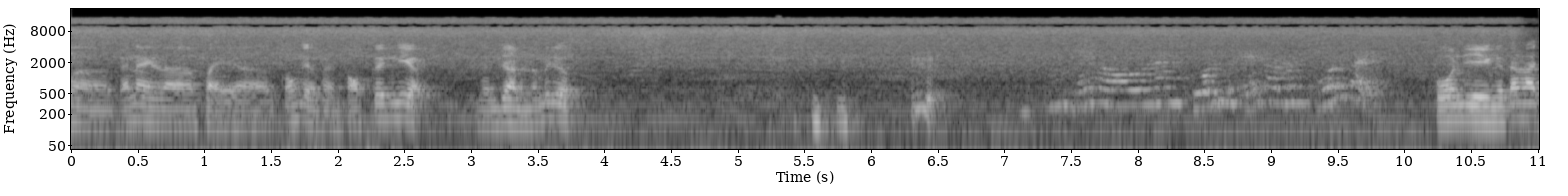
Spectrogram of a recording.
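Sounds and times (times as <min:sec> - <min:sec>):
steady hiss: 0:00.0 - 0:11.0
man chuckling: 0:05.3 - 0:06.6
man speaking: 0:10.2 - 0:11.0.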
